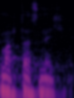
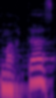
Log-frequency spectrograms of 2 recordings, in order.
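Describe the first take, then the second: First: Inner voice holding back, lower and softer; the counter-voice, Mach das nicht, dropped low and quiet; other inner voice refusing. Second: Inner voice pushing, a touch higher and louder; the voice that says go, mach das, pitched up and pushed; one inner voice urging. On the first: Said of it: "die andere Stimme hat gesagt". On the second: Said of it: "Die eine Stimme hat gesagt". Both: Retold or imitated.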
